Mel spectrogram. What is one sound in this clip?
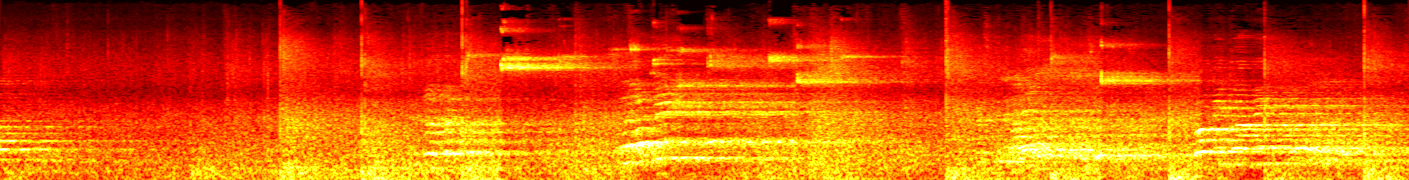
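A basketball bounces and thuds on the floor.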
